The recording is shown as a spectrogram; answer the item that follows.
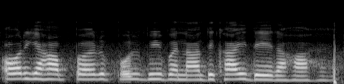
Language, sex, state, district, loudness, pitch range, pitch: Hindi, female, Haryana, Rohtak, -14 LUFS, 215-245 Hz, 235 Hz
